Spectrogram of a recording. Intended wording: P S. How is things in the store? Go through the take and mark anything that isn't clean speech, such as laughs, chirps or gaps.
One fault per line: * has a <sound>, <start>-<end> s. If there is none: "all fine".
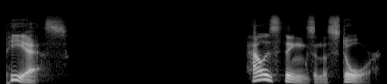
all fine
